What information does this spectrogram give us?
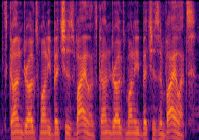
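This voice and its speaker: A man's voice: medium pitch, fairly even intonation, measured pace, darkish tone, faint music behind. A man delivering an indignant opinion monologue as a political commentator, repeating points for emphasis.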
